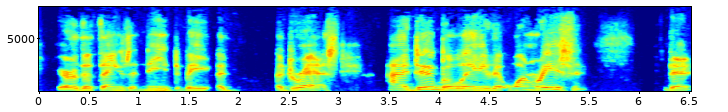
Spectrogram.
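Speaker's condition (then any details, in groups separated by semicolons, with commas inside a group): Cerebral palsy; quadriplegic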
